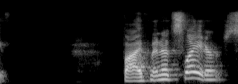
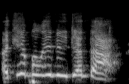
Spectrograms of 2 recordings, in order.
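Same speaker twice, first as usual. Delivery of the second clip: high-pitched mock disbelief; imitated astonishment; 11 semitones higher than usual. Listeners reacting to what the captain did, imitated amazement. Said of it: "their eyeballs fall out of their head".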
